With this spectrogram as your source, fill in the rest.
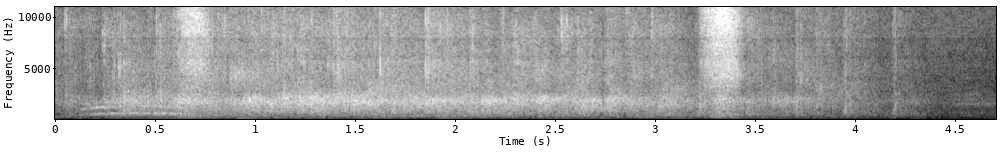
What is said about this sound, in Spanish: Un aplauso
